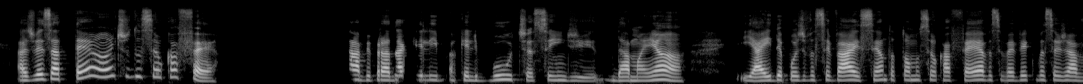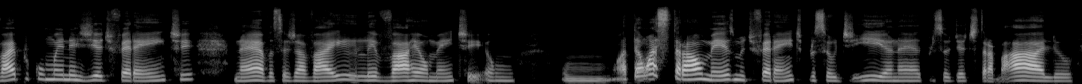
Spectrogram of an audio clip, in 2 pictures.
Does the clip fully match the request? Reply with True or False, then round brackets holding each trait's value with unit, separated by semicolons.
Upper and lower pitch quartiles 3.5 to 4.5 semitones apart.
False (3.0 semitones)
